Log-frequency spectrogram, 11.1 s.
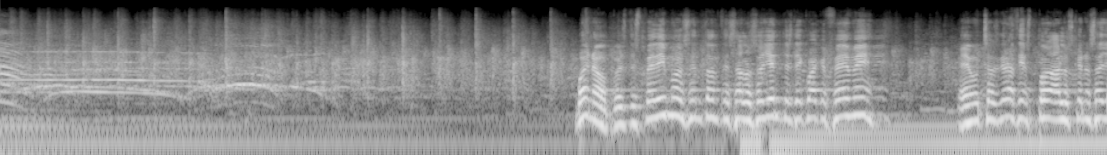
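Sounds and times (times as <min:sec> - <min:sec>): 
loud audience applause: 0:00.0 - 0:11.0
speech: 0:05.8 - 0:09.0, 0:09.6 - 0:11.0.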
